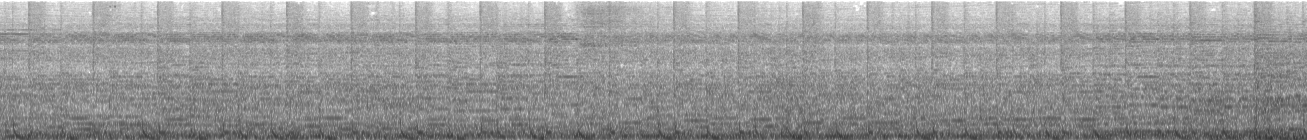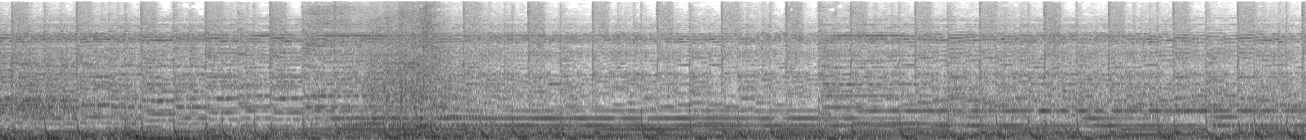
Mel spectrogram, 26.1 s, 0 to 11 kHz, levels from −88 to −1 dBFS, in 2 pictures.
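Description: No technical faults can be heard anywhere in the clip, so there is nothing to describe in time order.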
